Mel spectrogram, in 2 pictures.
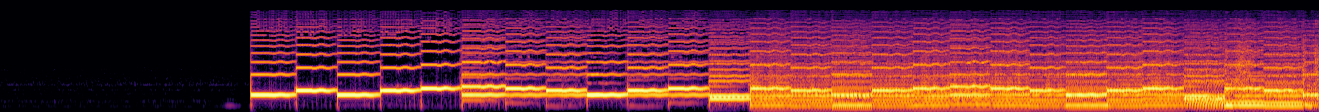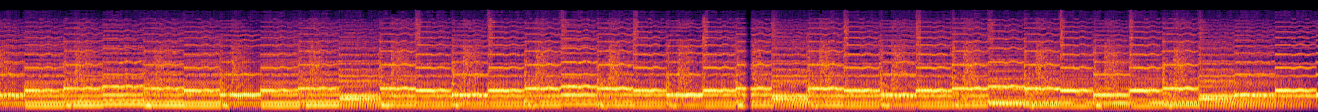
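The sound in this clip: A self-made music track composed in a tracker plays beeping synthesized tones in a repetitive pattern. Sparse high notes open after a short silence, then lower parts join for a full, loud, multi-voice texture that continues steadily.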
